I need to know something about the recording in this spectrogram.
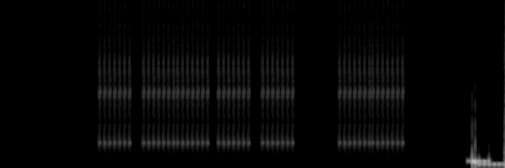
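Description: Short electronic menu beeps sound in quick bursts.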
